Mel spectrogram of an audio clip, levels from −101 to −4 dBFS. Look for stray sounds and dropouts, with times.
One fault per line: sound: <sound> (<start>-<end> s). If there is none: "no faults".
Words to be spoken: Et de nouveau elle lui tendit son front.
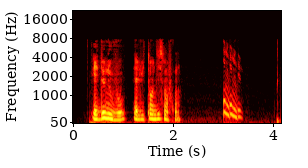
sound: chirp (3.0-3.4 s)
